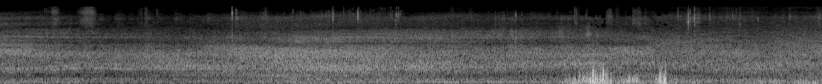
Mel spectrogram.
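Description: A dog pants quickly.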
